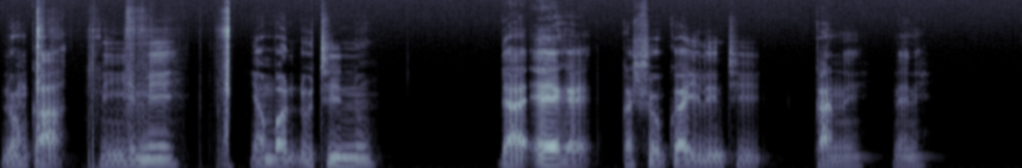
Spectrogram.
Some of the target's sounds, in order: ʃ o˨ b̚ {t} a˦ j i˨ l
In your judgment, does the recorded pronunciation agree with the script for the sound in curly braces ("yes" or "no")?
no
